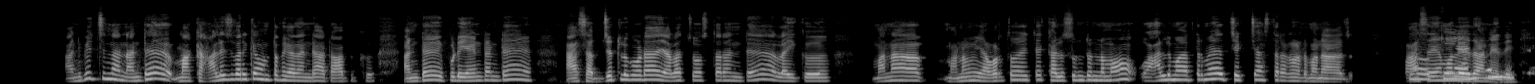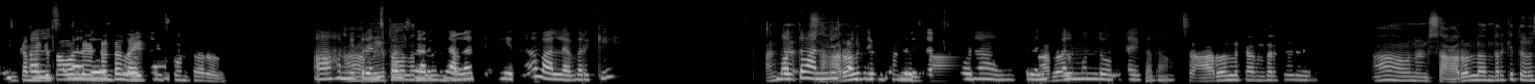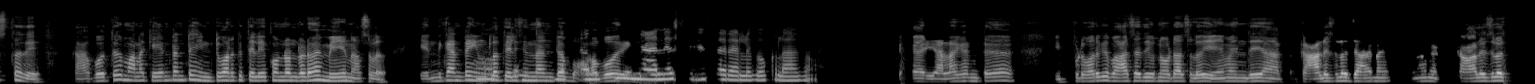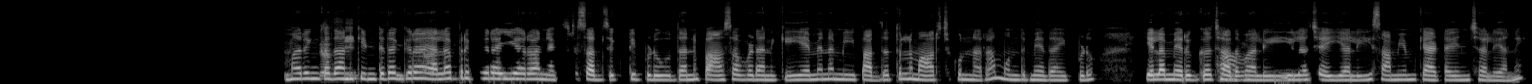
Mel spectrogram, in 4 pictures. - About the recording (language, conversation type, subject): Telugu, podcast, విఫలమైన తర్వాత మళ్లీ ప్రేరణ పొందడానికి మీరు ఏ సూచనలు ఇస్తారు?
- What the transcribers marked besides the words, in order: in English: "కాలేజ్"; in English: "చెక్"; in English: "పాస్"; in English: "ప్రిన్సిపల్"; in English: "లైట్"; unintelligible speech; in English: "ప్రిన్సిపల్"; lip smack; other background noise; in English: "రిజల్ట్స్"; distorted speech; in English: "ప్రిన్సిపల్"; in English: "మెయిన్"; in English: "మేనేజ్"; in English: "జాయిన్"; unintelligible speech; in English: "ప్రిపేర్"; in English: "నెక్స్ట్ సబ్జెక్ట్"; in English: "పాస్"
